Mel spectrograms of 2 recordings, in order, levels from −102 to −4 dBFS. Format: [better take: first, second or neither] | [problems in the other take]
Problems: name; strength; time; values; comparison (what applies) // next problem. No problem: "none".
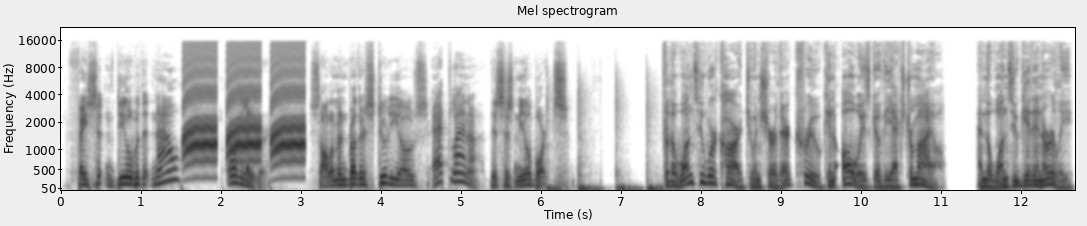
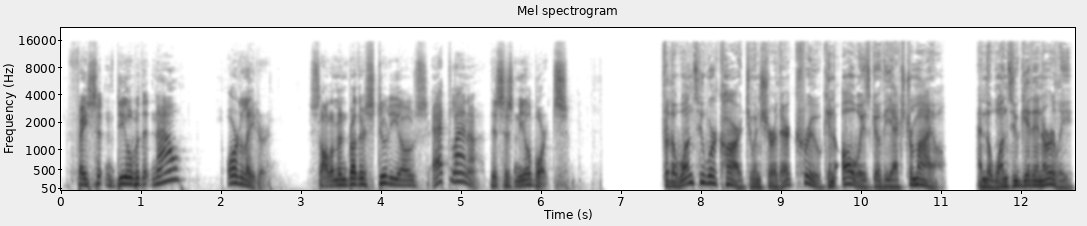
second | alarm; loud; from 1.5 to 3 s; peak 6 dB above the speech // footsteps; faint; from 6 to 7.5 s; peak 10 dB below the speech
